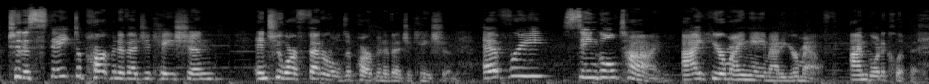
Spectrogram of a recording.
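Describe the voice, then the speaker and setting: A woman rants informally to her online audience. Her voice is high and sharp, and she is combative, hammering points by repeating them. Faint music runs behind her. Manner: combative, repetitive, emphatic. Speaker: online video content creator. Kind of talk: informal unscripted rant to an audience.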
